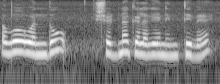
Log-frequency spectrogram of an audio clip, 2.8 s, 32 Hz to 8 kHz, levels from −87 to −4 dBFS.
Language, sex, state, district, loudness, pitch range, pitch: Kannada, female, Karnataka, Bangalore, -14 LUFS, 225-265 Hz, 245 Hz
